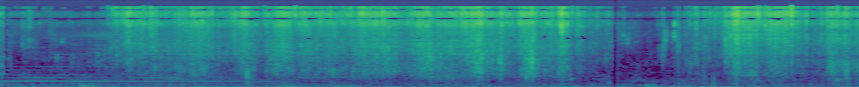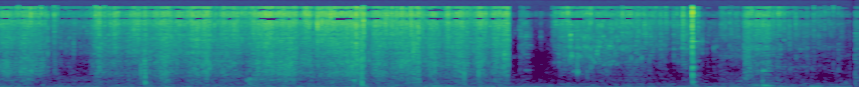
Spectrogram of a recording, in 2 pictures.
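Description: Hands handling partly frozen dongchimi: wet pickled greens and slushy ice in brine being lifted and laid into a plastic container, with faint irregular sloshing, dripping and crunching of ice.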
